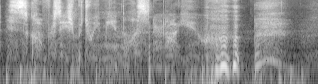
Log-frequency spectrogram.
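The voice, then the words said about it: Quiet stage whisper. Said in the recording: “You're talking quieter... because I'm whispering... it's a stage whisper”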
